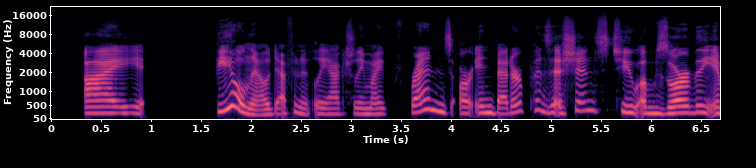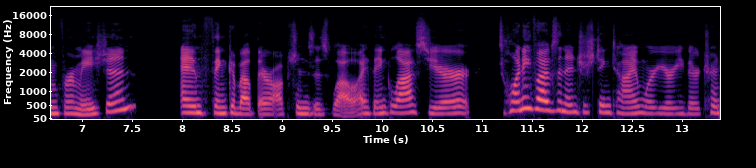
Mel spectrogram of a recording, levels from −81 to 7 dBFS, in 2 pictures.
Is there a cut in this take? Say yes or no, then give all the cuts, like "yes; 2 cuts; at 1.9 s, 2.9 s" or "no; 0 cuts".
no; 0 cuts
